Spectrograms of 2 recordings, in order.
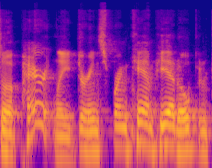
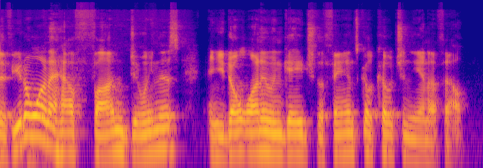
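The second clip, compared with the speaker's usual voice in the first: ordinary talk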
